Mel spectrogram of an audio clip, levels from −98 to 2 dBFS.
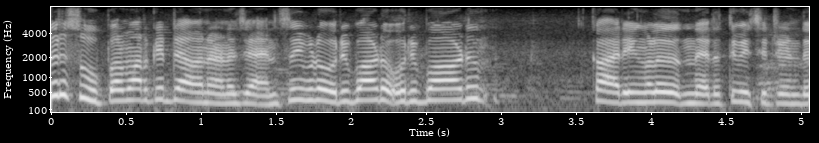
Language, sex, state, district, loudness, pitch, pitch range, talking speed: Malayalam, female, Kerala, Kollam, -13 LUFS, 270 Hz, 235-295 Hz, 120 wpm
